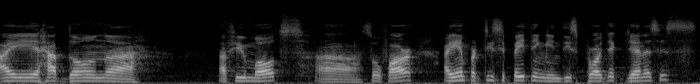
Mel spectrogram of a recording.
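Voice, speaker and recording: Spoken with a Mexican accent and ordinary pitch variation, the clip is very clean, with a silent background. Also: man. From Mexico. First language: Spanish. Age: 30s. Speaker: software developer and game modder streaming. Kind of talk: live coding stream. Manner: hesitant with frequent fillers.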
